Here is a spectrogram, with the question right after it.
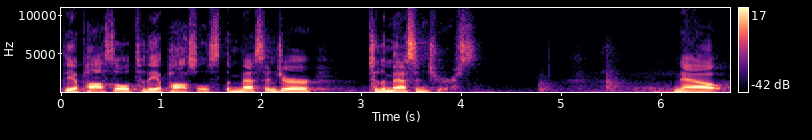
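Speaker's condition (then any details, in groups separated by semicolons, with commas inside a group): No condition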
